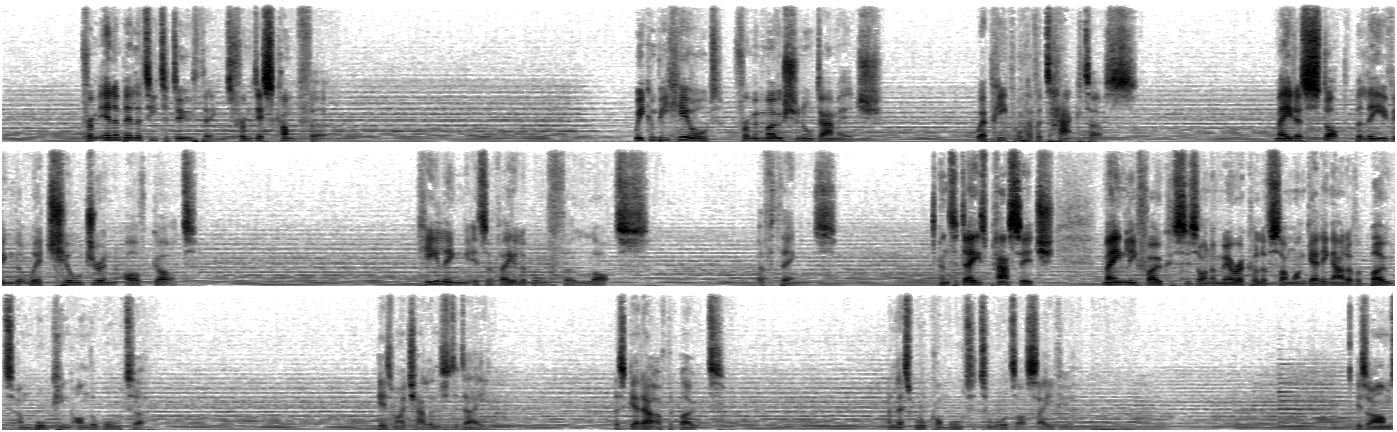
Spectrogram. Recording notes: at Pembury Baptist Church on 13th August 2023.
